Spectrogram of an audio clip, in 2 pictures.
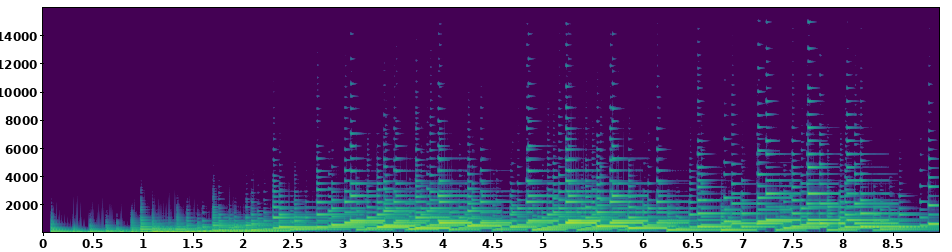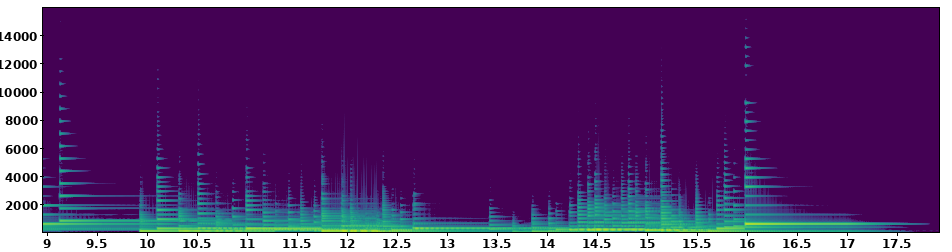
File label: HARP, Crumar Bit 99; Factory Programs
